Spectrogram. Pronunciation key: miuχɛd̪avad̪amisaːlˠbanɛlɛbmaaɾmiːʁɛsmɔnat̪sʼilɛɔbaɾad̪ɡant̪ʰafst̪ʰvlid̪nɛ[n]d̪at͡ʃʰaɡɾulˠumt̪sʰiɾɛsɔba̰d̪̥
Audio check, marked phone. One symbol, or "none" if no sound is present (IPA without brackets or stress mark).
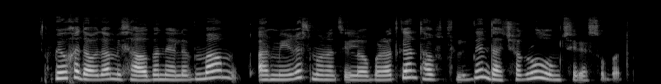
n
